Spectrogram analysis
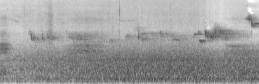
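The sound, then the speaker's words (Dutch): Birds waking at dawn in a forest near Bilthoven, about an hour before sunrise, with sparse faint high chirps and calls over a steady, dense hiss. “Zo horen we de komende uren het ontwaken der vogels in moeras, op de hei, op een eiland en in de duinen. Om het ontwaken van de vogels in het bos mee te maken is verslaggever Henny Radstaak deze ochtend in de bossen bij Bilthoven.”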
